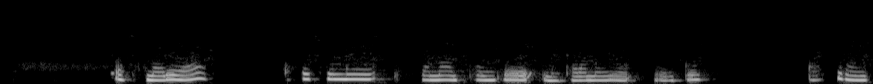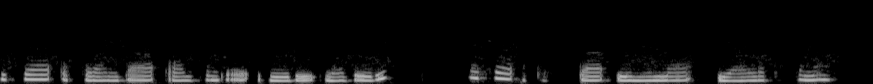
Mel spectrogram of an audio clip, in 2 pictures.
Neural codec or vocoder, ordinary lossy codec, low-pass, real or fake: none; Opus, 32 kbps; 7.2 kHz; real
